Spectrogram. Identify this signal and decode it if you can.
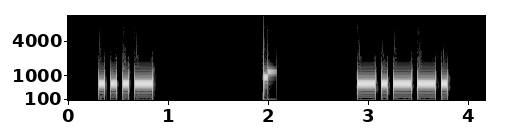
Morse code, heard as a keyed tone, about 20 wpm, 700 Hz. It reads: V <KN>
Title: Single Character (Letter:Number:Punctuation:Prosign) 20wpm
